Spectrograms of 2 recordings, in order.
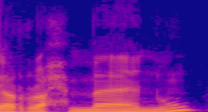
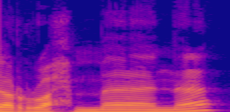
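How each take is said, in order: First: The word ends with an u vowel. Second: The word ends with an a vowel. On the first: The Merciful is the one who fears. "il y a une damma, le son OU" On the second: The Merciful is the one who is feared. "il y a une fatha, le son A"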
